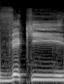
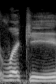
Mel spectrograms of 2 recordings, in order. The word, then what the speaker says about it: Ricky: difficulties you know um everybody always says i'm saying vicky nicky anything but ricky right and they look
